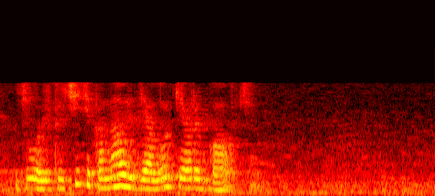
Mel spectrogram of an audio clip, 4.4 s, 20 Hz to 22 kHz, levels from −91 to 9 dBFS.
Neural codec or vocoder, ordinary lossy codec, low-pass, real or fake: vocoder, 44.1 kHz, 128 mel bands every 512 samples, BigVGAN v2; AAC, 16 kbps; 7.2 kHz; fake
